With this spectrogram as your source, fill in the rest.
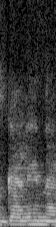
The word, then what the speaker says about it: Galina: your background is and galena i would like to hand over the floor to you first thank you lena my name is galina it was absolutely correct pronounced yeah i'm from belarus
